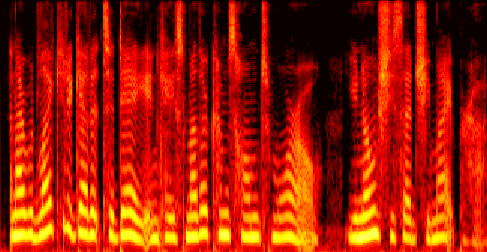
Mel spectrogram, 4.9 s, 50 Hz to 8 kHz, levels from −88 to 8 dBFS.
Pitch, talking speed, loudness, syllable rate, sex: 235 Hz, 295 wpm, -17 LUFS, 6.2 syllables/s, female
